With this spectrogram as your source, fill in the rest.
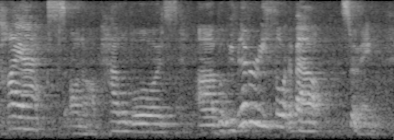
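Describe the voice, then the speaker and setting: A woman with a British accent at a fairly slow pace, amid noticeable background noise and audible room echo. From UK. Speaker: astronomy professor giving a talk. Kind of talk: public talk. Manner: hesitant, with many fillers.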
